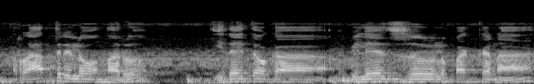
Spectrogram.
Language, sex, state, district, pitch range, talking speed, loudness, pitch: Telugu, male, Andhra Pradesh, Manyam, 110-125 Hz, 65 wpm, -15 LUFS, 120 Hz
